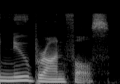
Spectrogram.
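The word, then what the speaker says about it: New Braunfels: The chat just formed a militia to inform you it's definitely New Bron Falls.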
